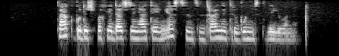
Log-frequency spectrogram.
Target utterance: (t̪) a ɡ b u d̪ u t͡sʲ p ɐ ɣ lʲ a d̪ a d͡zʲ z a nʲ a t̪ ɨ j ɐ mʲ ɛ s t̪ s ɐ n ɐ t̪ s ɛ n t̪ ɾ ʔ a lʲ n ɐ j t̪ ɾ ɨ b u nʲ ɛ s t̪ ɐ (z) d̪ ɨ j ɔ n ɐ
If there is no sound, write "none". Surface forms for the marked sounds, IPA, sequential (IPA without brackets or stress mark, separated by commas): t̪, none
